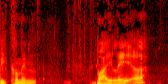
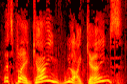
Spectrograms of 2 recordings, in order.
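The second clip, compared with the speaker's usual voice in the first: high, eager game pitch; excited; 8 semitones higher than usual. Pretend. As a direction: pitch it up like a kid wanting a game. Excited suggestion, pitch jumps.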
